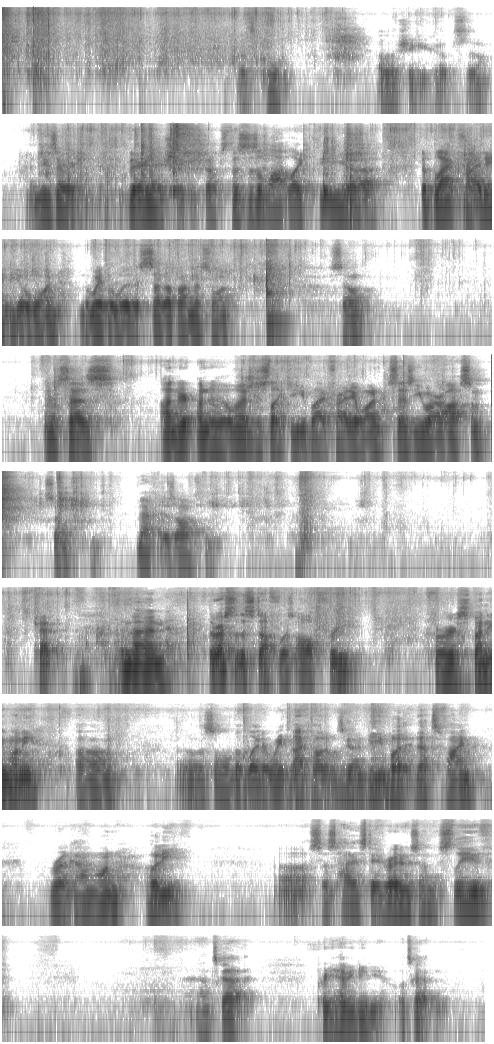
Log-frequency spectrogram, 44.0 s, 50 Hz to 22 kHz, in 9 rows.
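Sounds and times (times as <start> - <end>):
plastic wrapping crinkling: 0.0 - 3.6, 5.2 - 19.4, 21.1 - 30.7
soft clothing rustle: 0.0 - 4.4, 5.2 - 19.4, 20.1 - 33.9.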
